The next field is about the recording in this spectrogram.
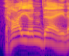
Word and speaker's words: Hyundai: People are saying that Hyundai, hang on, let me say it right. Hyundai, that's what it is now.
